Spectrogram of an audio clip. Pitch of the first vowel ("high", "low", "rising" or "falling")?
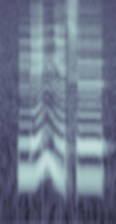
rising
